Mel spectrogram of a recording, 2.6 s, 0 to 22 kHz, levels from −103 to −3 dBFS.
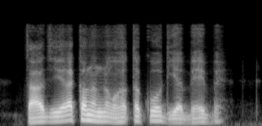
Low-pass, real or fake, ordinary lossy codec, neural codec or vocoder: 10.8 kHz; fake; none; codec, 16 kHz in and 24 kHz out, 0.4 kbps, LongCat-Audio-Codec, four codebook decoder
